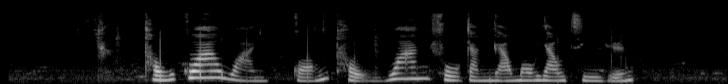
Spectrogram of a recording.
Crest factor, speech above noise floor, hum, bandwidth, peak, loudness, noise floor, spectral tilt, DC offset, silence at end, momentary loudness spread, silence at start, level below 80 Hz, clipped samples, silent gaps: 22 dB; 35 dB; none; 12 kHz; -4 dBFS; -26 LUFS; -61 dBFS; -6 dB/octave; under 0.1%; 0.95 s; 21 LU; 1 s; -74 dBFS; under 0.1%; none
